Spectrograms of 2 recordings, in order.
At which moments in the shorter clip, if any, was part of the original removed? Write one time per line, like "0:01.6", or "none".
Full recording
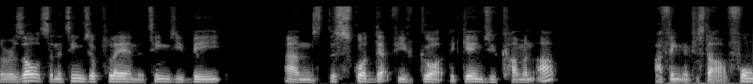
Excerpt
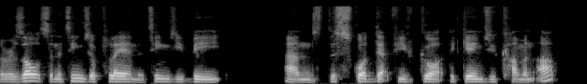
none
